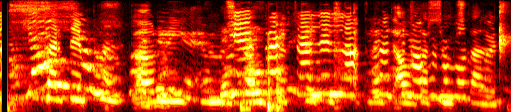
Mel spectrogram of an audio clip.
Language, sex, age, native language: Icelandic, female, 18-19, Icelandic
